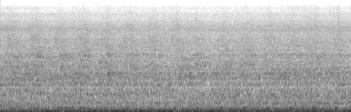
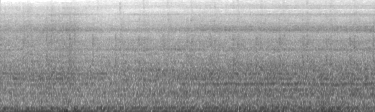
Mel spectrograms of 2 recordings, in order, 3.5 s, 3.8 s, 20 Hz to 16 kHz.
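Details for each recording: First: Jeep CJ7 just fitted with a new carburetor, valve cover gasket and simplified vacuum system: it started right up and idles quietly at about 600 rpm with a low, steady rumble and even firing; the carb still needs tuning. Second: Jeep CJ7 just fitted with a new carburetor, idle screws seated then backed out about two turns: low, slightly uneven quiet idle near 600 rpm, then throttle blip raises the note. Carburetor needs tuning.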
